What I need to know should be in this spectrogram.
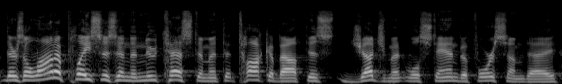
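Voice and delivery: usual speaking voice

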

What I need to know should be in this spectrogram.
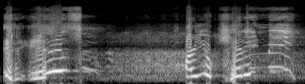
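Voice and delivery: preacher reliving his shocked delight, high and laughing; stunned disbelief. Retold or imitated. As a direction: squeal it like you can't believe it worked. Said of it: "And I felt like saying".

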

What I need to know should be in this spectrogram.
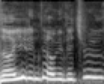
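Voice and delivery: high put-on wailing complaint; hammed-up soap opera tearful whine; Delilah. Delilah soap opera-ing Samson for the truth, mock wailing. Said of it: "just constantly crying and wailing".

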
